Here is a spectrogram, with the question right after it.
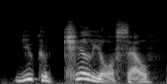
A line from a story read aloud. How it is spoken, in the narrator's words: said angrily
